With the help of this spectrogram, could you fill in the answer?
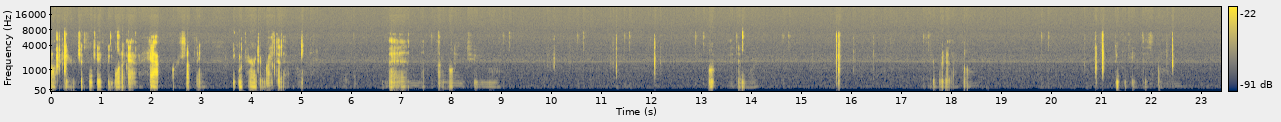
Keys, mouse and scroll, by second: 0.0-0.6 typing, 1.2 click, 3.3-4.4 scroll down 1, 4.5 shift+middle click, 5.2 scroll up 1, 7.5 scroll up 1, 7.6 click, 10.0 e, 10.5 click, 11.4 shift+click, 12.1 g, 13.0 right click, 13.6 click, 16.3 Delete, 17.4 click, 21.8 click, 22.3 r.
